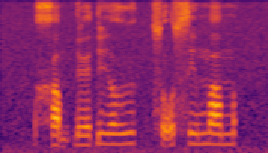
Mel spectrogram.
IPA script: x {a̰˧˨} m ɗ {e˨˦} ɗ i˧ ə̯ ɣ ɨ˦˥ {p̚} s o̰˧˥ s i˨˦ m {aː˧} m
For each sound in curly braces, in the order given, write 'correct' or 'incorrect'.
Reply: correct, correct, incorrect: k̚, incorrect: a˧

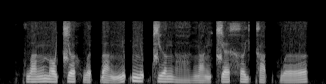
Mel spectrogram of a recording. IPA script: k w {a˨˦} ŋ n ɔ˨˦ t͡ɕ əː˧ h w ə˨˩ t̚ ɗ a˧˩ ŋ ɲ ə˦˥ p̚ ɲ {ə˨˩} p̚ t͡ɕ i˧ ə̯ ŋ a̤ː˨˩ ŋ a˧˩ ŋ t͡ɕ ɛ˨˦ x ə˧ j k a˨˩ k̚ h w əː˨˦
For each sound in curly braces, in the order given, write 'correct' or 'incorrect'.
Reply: correct, incorrect: ə˦˥

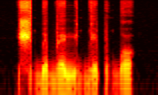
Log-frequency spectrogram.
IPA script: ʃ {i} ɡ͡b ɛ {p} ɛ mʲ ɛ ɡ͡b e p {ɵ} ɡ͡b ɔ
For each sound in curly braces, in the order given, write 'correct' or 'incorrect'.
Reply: incorrect: e, incorrect: b, incorrect: o

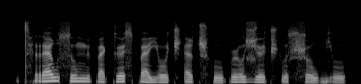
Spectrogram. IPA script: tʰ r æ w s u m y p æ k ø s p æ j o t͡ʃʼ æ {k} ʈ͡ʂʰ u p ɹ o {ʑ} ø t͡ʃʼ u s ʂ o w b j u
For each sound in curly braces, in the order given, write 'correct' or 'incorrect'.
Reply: incorrect: none, correct

